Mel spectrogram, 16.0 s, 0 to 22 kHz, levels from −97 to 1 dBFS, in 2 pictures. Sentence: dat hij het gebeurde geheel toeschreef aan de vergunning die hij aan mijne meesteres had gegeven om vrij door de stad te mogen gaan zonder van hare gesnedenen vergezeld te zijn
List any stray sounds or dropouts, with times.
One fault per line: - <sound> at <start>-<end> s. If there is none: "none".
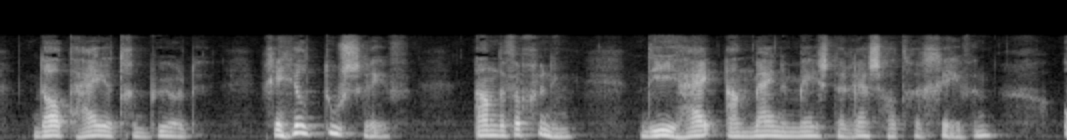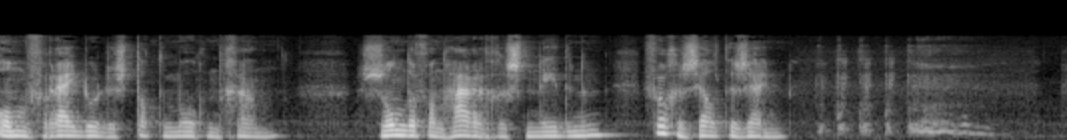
- throat clearing at 14.1-15.6 s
